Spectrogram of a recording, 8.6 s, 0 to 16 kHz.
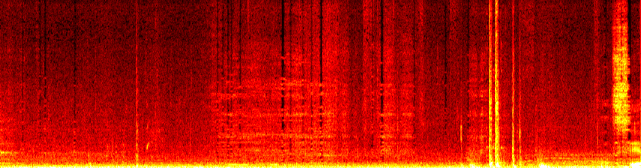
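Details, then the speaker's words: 1991 Mercedes 500SL R129, 38,852 miles: idle rumble with sharp clunks as the wheel turns while parked, seemingly from the passenger side; steering clunk at low speed, steering wheel off center, cause not yet known. "I believe it's coming over from this passenger side um there's a steering wheel off center let's listen to it I don't like that noise"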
